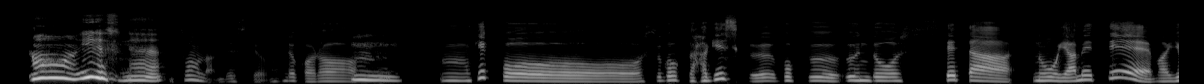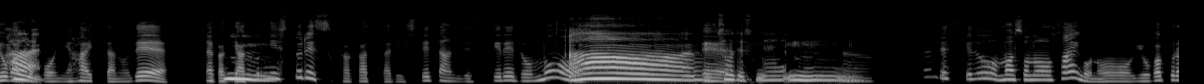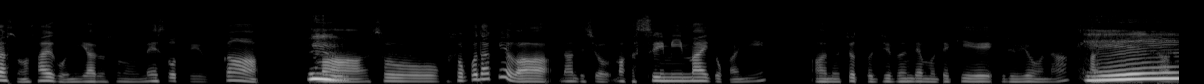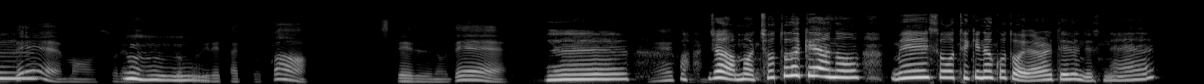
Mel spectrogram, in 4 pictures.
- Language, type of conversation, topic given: Japanese, advice, 瞑想や呼吸法を続けられず、挫折感があるのですが、どうすれば続けられますか？
- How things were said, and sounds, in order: none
